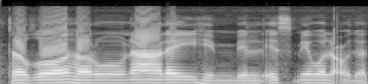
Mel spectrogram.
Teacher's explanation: Ada mim mati bertemu ba, ini jangan langsung dibaca lepas gitu ya. Contoh tazaharuna alaihim bil ismi wal udwan, tapi tahan dulu. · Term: ikhfa syafawi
